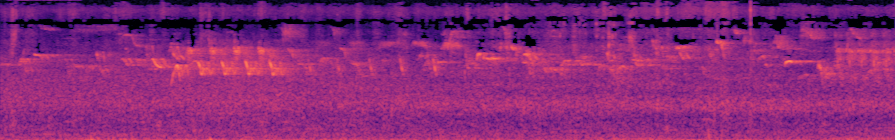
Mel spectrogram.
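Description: Small birds chirping, many short high chirps scattered throughout, over a steady low rumble of outdoor background noise.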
